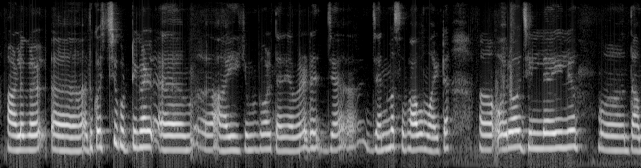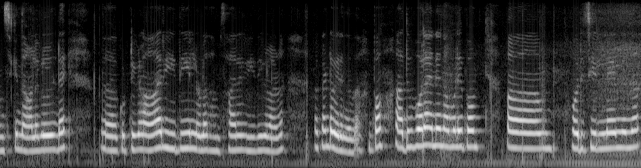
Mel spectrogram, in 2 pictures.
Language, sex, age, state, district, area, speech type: Malayalam, female, 30-45, Kerala, Idukki, rural, spontaneous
